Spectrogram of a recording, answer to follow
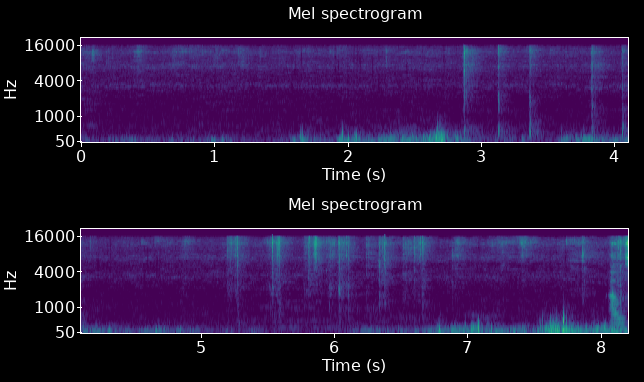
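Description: A deck of tarot cards being shuffled by hand: irregular soft rustling and handling thumps, with clusters of sharp card clicks about three seconds in and again near the middle.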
